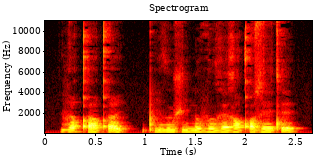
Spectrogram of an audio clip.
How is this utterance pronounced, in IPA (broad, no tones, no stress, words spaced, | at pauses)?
viqʼeqʼi | pʼiðʉʃi nɵvɵɣɛ ɣaqʼozetʼe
